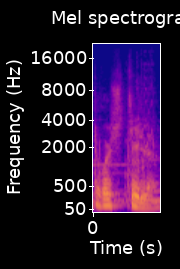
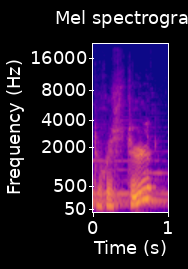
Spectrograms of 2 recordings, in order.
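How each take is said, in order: First: The last syllable has an 'i' vowel. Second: The last syllable has a rounded 'u' vowel. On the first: "ou on dit Drustil" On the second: "On dit Drustul"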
